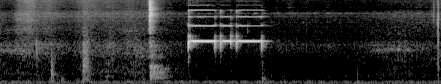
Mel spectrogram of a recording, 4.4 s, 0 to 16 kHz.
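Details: Kore Smart Heat series dryer: internal control relays click after pressing Start, then three or four shrill beeps for error code F01, indicating a faulty or open thermistor; the control board is no longer available.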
